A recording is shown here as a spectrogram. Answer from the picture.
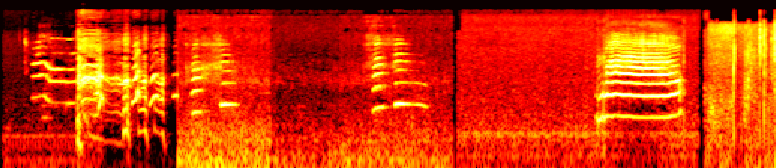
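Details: Cat meowing: several short harmonic meows, some bending upward, then a long, loud, steady meow lasting about a second near the end, with a brief human voice and room noise.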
